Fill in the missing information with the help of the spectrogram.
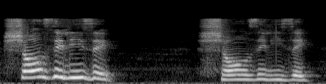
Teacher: have a liaison a bridge between that s at the end of the first word and the e that starts the second word I'm going to link them and pronounce this like a Z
